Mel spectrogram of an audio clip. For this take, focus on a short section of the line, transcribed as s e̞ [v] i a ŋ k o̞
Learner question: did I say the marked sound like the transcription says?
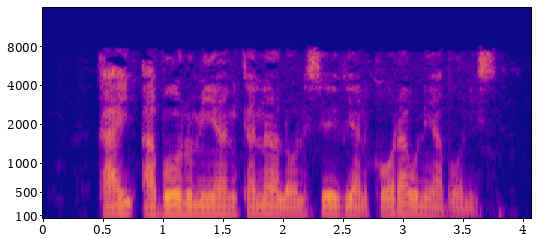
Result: yes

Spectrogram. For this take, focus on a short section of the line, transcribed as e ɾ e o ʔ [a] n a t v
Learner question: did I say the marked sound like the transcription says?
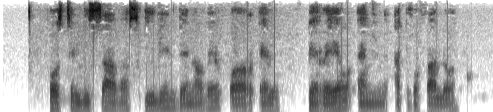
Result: no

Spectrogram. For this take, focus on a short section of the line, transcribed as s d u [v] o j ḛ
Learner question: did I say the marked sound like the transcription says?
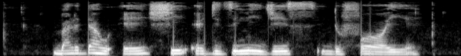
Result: no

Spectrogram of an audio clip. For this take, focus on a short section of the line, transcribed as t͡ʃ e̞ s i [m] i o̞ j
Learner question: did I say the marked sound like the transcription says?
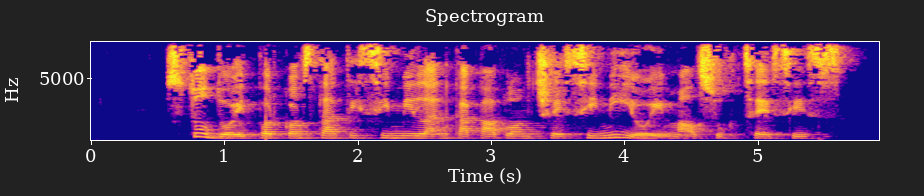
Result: yes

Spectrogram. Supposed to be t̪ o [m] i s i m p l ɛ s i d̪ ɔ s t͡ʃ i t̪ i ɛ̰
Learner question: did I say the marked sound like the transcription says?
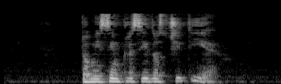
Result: yes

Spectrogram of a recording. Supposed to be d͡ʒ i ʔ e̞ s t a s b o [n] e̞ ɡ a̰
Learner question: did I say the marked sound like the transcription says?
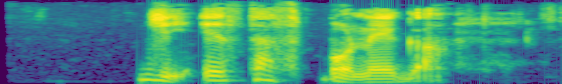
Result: yes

